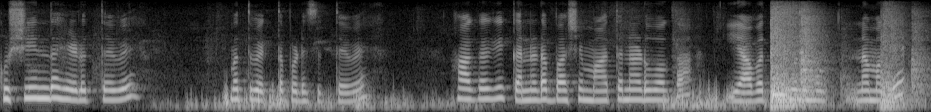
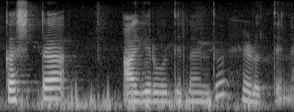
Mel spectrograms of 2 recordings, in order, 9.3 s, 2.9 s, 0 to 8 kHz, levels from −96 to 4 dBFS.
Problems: background sounds at intervals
